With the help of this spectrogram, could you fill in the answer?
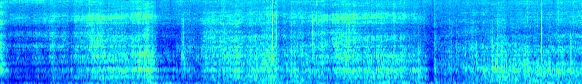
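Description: Long nails scratch back and forth across a large, flat wooden chess board with inlaid squares. The result is a steady, rough scraping texture, mostly low and mid in tone with little bright content, and brief dips where the strokes change direction.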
